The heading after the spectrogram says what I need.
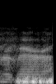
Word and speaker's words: Riviera: River Beach Riviera Rivera it's spelled Riviera but folks just call it Rivera and maybe I'll film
